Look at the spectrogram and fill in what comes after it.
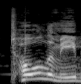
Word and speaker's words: Ptolemy: And then we're going to go from Ptolemy, which I think is probably pronounced Ptolemy, but it's spelled with the P in front, Ptolemy 1 to 5 versus Seleucus 1 to 4 and Antiochus 1 to 3.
